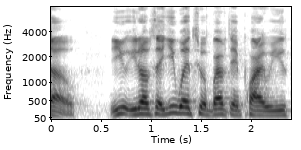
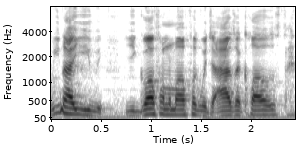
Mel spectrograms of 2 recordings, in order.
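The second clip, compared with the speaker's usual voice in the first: ordinary talk, nothing marked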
